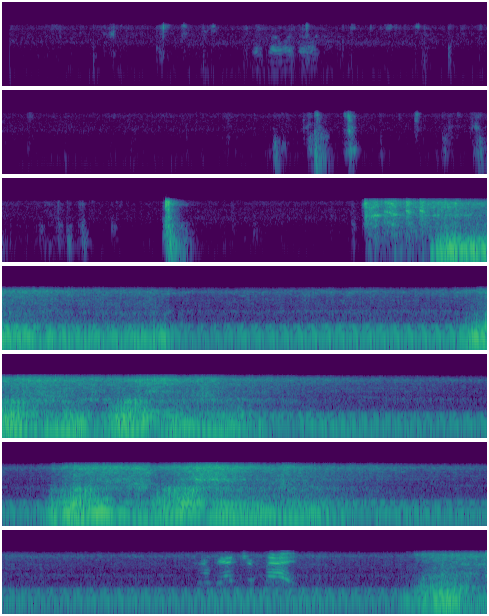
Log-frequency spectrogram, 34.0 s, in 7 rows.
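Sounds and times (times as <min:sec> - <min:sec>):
car door thumping shut: 0:11.3 - 0:11.6
car engine starting and idling: 0:13.3 - 0:33.9
engine revving: 0:13.4 - 0:33.9.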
